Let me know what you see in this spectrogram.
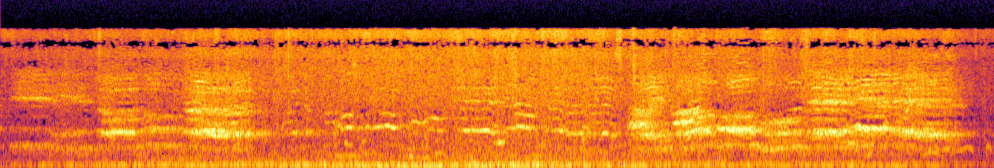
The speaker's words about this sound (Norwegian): Lyden vi hører her, er fra en eh, video hentet i, fra byen Jakutsk. Eh, hele situasjonen er veldig spesiell. Eh, det er ganske tomt på torget først, og så møter opp kvinner. Det kommer flere og flere kvinner, og de roper først en del protestord.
